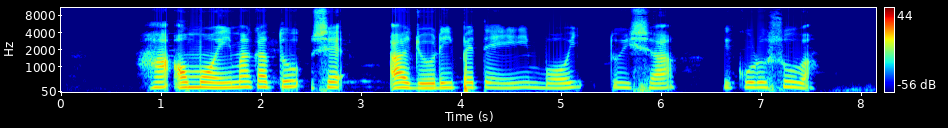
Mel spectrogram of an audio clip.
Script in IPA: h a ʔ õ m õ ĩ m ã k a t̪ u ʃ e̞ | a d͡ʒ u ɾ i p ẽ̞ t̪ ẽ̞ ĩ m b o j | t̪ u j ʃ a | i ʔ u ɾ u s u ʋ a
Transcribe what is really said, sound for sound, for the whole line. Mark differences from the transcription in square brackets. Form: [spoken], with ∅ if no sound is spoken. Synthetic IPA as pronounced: h a ʔ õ m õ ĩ m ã k a t̪ u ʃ e̞ | a d͡ʒ u ɾ i p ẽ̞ t̪ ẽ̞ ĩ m b o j | t̪ u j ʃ a | i [k] u ɾ u s u ʋ a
